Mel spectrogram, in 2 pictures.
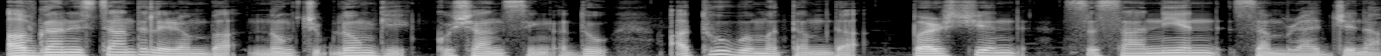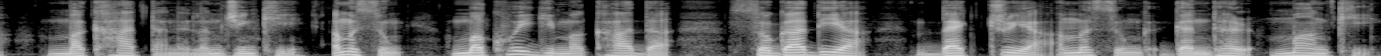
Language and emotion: Manipuri, neutral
